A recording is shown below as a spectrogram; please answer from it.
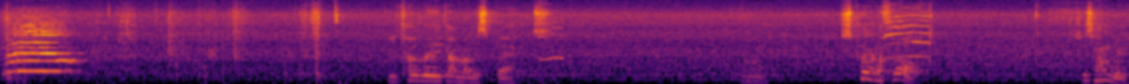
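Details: Kittens meowing indoors: a loud, steady, high meow opens, followed after a pause by wavering, falling meows, a short quiet mew, a strained double meow, and a final rising meow, with quiet gaps between calls.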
